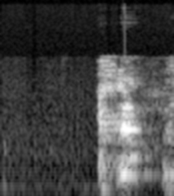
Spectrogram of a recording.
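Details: Adult with a long-standing irritating dry cough, worse under a fan or in an air-conditioned room: a single short, harsh cough burst with a brief second expulsion, no rattling or wet sounds.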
